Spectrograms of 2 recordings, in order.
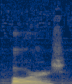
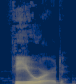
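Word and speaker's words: fjord: pretty deep this is y apparently I was pronouncing the for I always thought these things were called Forge for for Forge for f maybe I should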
